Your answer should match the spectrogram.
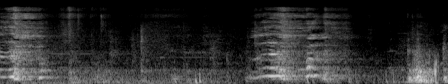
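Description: A person coughing in two bouts, one right at the start and another about three seconds in.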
